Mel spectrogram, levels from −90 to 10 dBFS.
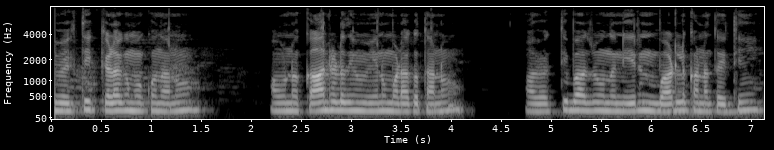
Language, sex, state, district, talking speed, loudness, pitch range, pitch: Kannada, male, Karnataka, Dharwad, 160 wpm, -27 LUFS, 165-180 Hz, 170 Hz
